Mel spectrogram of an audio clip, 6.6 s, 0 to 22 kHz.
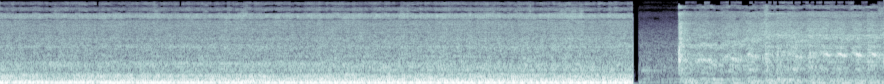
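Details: Freshly installed replacement LS1 V8, first start after the old engine threw a rod through the pan, fuel system primed: catches on the starter and settles into a steady, choppy lope at idle, no clatter; healthy cammed engine.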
